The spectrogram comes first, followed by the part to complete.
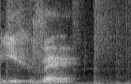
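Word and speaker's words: יהוה: respetar la gramática hebrea, entiendo que Yihve es la pronunciación que menos especulación requeriría hacerla.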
